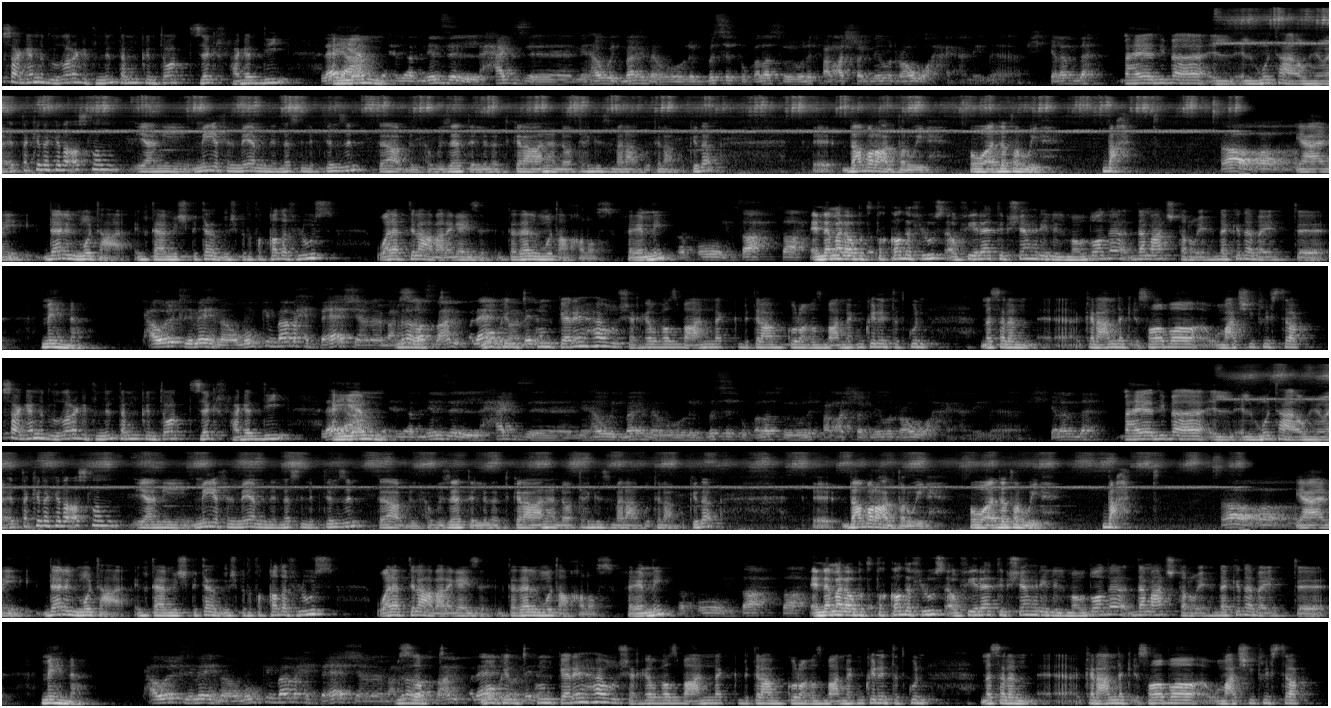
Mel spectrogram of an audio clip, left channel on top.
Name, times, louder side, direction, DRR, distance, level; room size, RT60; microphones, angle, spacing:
voice 1, 0.0-2.9 3.3-3.8 11.2-21.1 21.4-23.8 24.3-24.6 26.2-29.8 30.3-33.2 34.6-39.8 40.2-40.6 43.7-44.1 44.6-52.8, right 1 dB, 10° right, 0.8 m, -25 dB
voice 2, 3.2-10.9 25.5-26.3 33.5-34.6 41.2-45.2, left 3 dB, 75° left, 1.4 m, -29 dB
sound 1, 12.1-25.7, left 5 dB, 40° left, 4.8 m, -30 dB
14.5 x 10.0 x 2.7 m
head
